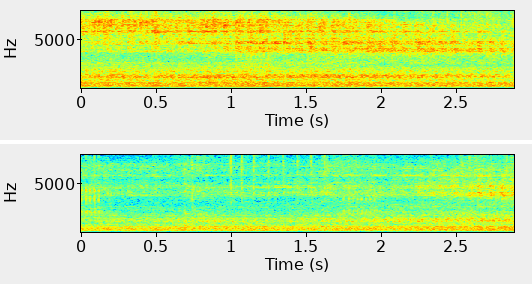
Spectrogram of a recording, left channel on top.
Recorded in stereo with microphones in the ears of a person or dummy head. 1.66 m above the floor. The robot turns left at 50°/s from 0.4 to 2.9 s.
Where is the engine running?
125° left, 0.8 m; by 2.9 s straight ahead, 0.8 m.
